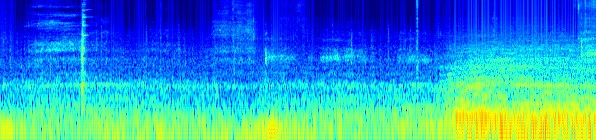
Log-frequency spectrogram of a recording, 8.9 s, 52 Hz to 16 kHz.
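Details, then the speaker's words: Supercharged V8 Range Rover LWB driving in first gear after replacing all eight fuel injectors: even, steady rumble, clean pull as revs rise with no stumble or miss; previous blinking check engine light gone, residual smoke clearing; normal running. "the engine sounds right we'll give it what's known as the Italian tune-up just drive it a little bit and see if that smoke pretty much clears"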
